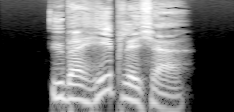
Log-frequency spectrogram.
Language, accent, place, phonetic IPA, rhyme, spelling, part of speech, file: German, Germany, Berlin, [yːbɐˈheːplɪçɐ], -eːplɪçɐ, überheblicher, adjective, De-überheblicher.ogg
- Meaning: 1. comparative degree of überheblich 2. inflection of überheblich: strong/mixed nominative masculine singular 3. inflection of überheblich: strong genitive/dative feminine singular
